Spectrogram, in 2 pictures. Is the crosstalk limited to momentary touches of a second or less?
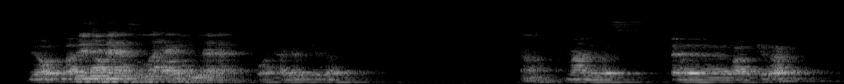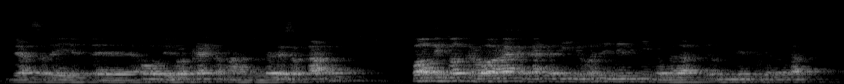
No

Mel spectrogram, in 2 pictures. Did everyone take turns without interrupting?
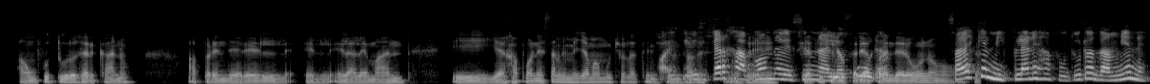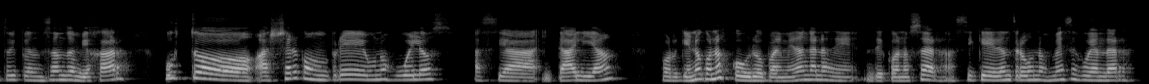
No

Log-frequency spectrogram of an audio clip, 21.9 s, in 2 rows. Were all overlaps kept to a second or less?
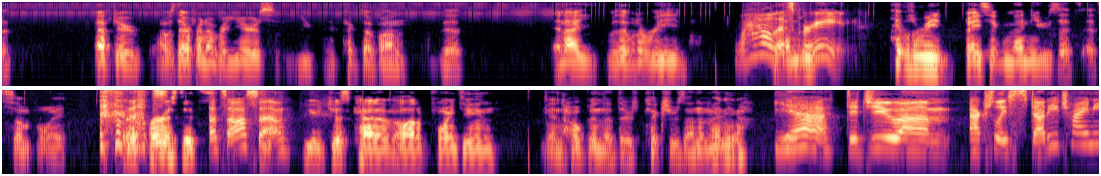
Yes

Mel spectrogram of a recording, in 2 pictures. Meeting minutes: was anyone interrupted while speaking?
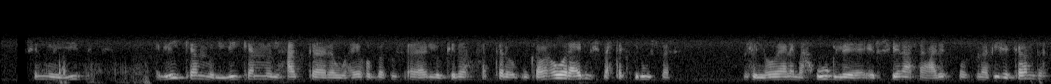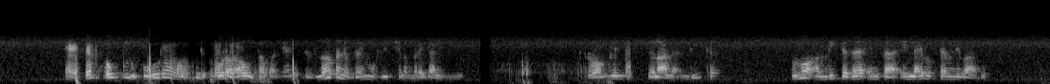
Yes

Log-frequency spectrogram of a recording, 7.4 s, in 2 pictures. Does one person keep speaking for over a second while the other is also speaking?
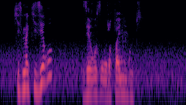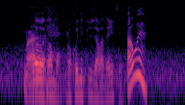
No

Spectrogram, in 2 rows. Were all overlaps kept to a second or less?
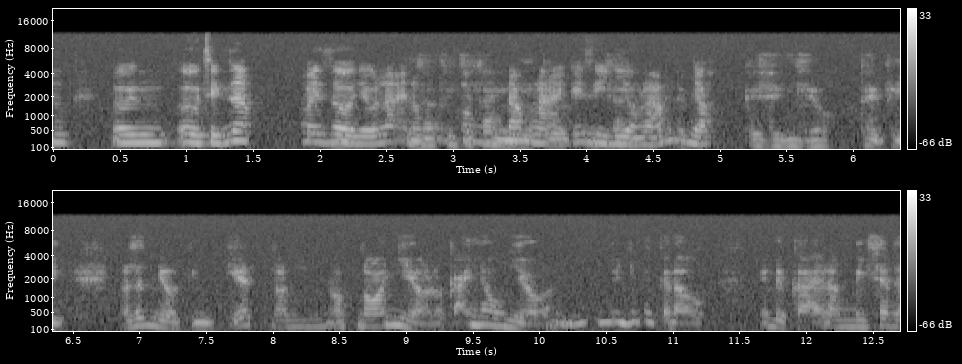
No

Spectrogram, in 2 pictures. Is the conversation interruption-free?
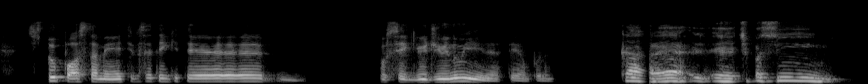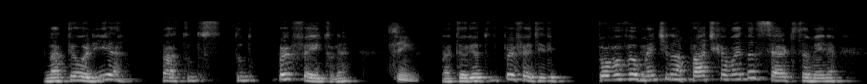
Yes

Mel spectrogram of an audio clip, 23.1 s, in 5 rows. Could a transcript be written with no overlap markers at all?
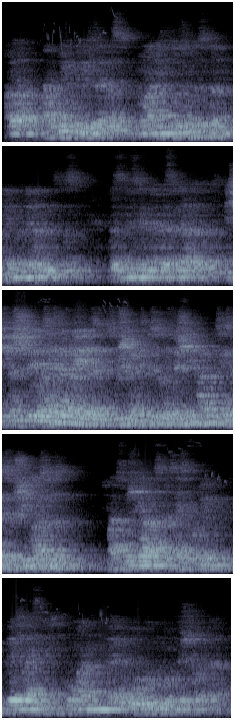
Yes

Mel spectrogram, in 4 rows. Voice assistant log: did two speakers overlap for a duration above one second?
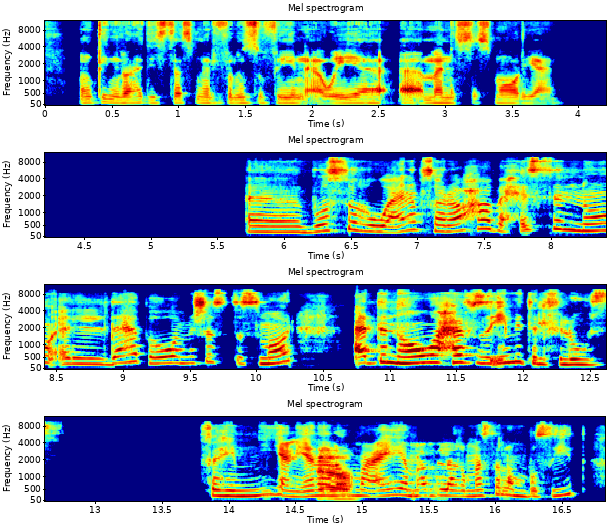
No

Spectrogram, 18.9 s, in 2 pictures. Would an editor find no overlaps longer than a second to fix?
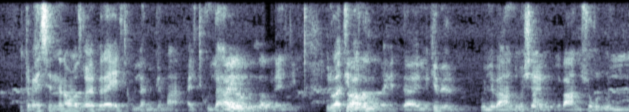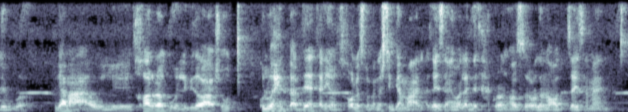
Yes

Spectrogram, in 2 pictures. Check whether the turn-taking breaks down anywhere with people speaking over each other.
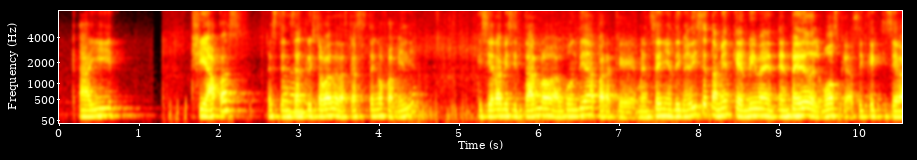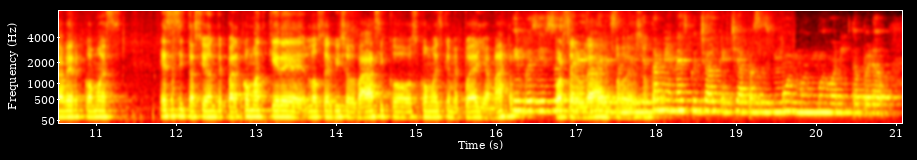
Yes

